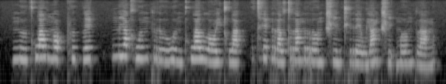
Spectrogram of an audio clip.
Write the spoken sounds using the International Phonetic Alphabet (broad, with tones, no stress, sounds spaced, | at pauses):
ŋ ɯː˨˩ kʰ w a˥˩ w n ɔ˥˩ ʔ pʰ ɯ˥˩ k̚ l e˥˩ k̚ | m i˥˩ a̯ kʰ w ɯ˦˥ ŋ p r ɯː˩˦ w ɯ˩˦ ŋ kʰ w a˥˩ w l ɔː˦˥ j kʰ w a˦˥ t̚ | tʰ e˥˩ ʔ r a˩˦ w t r a˦˥ m r ɤː˧ n t͡ɕʰ i˨˩ n kʰ r eː˨˩ w j a˥˩ ŋ t͡ɕʰ i˨˩ ʔ m ɤː˦˥ ŋ p l a˩˦ ŋ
